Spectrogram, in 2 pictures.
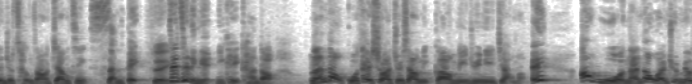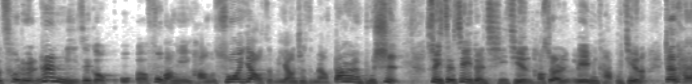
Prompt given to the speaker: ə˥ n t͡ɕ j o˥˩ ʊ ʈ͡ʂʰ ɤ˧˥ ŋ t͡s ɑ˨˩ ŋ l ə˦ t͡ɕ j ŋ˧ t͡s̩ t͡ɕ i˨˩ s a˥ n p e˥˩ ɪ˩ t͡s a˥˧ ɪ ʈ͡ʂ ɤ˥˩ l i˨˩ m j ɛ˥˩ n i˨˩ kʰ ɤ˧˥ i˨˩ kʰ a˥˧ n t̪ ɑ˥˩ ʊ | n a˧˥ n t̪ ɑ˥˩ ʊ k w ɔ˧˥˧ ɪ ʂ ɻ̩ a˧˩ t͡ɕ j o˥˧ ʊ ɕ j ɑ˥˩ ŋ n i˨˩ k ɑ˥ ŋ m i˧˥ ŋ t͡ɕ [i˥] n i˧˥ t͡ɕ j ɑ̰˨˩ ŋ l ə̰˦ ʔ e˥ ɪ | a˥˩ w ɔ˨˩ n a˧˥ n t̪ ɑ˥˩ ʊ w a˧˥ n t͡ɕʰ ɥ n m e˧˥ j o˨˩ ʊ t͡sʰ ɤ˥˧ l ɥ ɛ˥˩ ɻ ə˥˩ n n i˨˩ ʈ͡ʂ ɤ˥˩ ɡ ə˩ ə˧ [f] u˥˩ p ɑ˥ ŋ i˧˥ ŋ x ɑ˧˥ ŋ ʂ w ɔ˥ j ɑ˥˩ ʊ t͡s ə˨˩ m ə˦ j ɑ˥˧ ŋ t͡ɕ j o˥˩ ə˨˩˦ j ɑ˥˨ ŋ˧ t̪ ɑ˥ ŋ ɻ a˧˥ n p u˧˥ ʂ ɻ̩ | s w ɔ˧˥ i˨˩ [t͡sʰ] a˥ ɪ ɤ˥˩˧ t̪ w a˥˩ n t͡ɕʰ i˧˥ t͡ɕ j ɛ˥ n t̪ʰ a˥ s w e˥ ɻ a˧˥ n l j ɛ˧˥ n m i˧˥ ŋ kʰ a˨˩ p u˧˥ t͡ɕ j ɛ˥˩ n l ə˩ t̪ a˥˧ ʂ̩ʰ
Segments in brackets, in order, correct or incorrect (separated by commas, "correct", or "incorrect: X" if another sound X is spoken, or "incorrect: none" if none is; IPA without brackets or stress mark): incorrect: y˥, correct, incorrect: t͡s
